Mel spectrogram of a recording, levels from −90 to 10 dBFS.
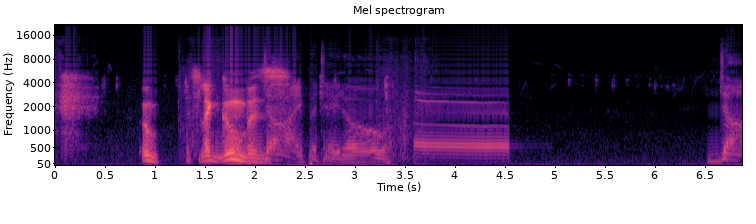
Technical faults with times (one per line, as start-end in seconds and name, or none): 0.00-6.88 block size mismatch (padded)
